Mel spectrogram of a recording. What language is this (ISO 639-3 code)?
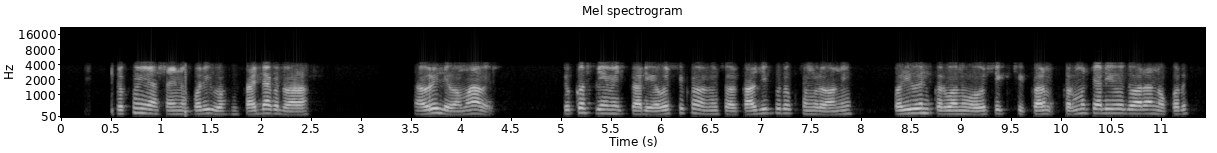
guj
